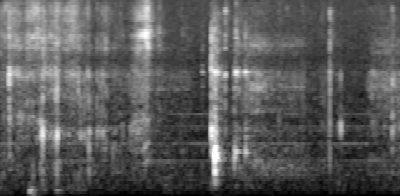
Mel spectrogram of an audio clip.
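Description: Nested disposable cups being worked apart by hand, with light rustling and scraping. About two seconds in, a cup is set down on the table with a sharp tap, followed by a few faint ticks.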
